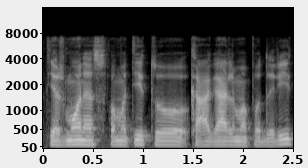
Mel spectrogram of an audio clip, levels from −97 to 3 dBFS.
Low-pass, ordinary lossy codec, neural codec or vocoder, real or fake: 7.2 kHz; MP3, 96 kbps; none; real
